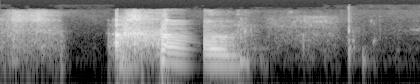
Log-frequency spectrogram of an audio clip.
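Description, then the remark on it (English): A short breathy intake followed by a loud, voiced sneeze that bursts out in two quick parts, then trails off into faint rustling and a small click. “Yeah, I bless you.”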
